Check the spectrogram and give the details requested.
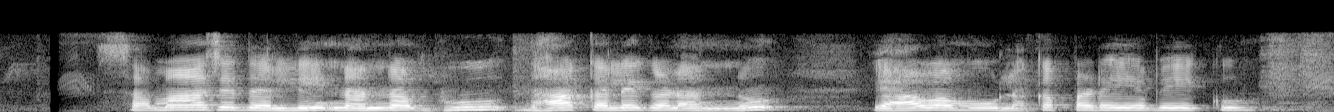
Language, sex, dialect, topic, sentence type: Kannada, female, Central, banking, question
